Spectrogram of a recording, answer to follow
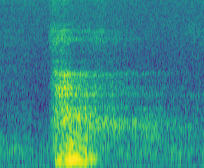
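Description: A man's brief voiced sigh about half a second in, amid near silence.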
